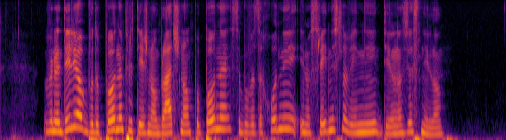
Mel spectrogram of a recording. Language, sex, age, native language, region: Slovenian, female, 18-29, Slovenian, Gorenjska region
